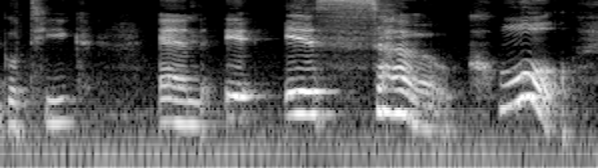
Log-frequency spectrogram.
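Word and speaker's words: Gòtic: So they have one called it's spelled Gothic, but I think they say it Gothique.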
